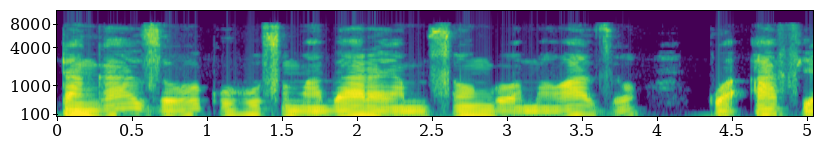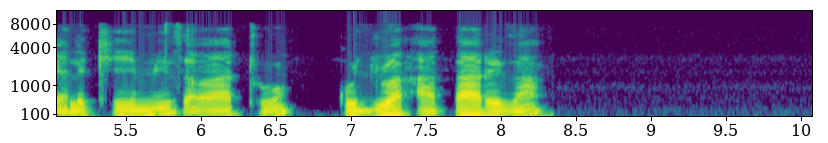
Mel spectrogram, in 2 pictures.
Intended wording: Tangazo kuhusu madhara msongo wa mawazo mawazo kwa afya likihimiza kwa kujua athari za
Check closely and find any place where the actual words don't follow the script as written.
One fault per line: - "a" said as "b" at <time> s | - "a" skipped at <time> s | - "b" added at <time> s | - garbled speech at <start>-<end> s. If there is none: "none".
- "ya" added at 2.2 s
- "mawazo" skipped at 3.9 s
- "kwa" said as "watu" at 6.0 s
